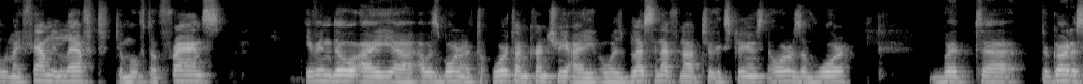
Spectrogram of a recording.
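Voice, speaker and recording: A middle-aged man from Afghanistan answering interview questions about his childhood, with many fillers and restarts. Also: a little high. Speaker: podcast host being interviewed.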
